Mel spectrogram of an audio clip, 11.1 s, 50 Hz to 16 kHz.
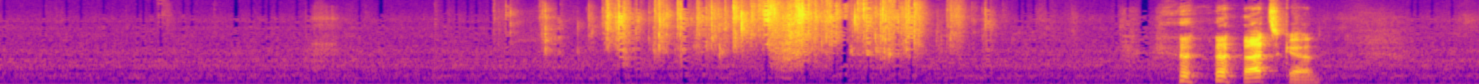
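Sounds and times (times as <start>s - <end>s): foil wrapper crinkling and tearing: 3.7s - 7.5s.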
